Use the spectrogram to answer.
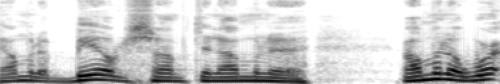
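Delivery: lightly voiced beer-drinking guy; man voice. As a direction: play the garage guy bragging. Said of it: "it's the man voice".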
